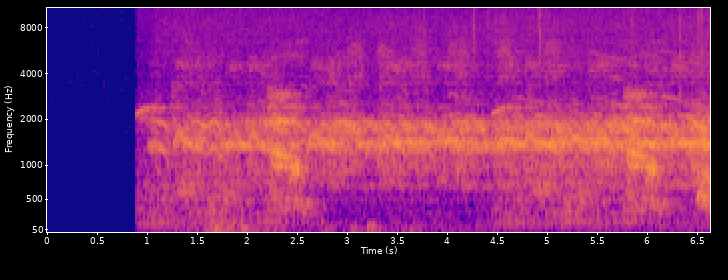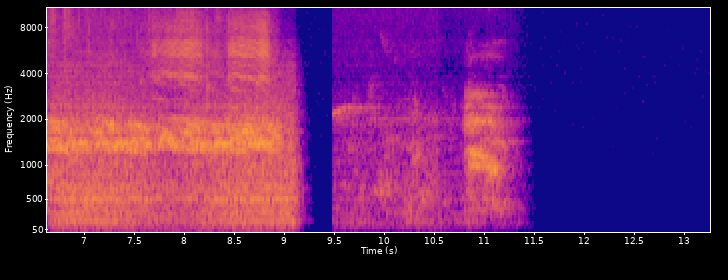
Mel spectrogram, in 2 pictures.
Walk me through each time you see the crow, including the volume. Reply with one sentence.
You can hear the crow from 0.9 to 9.0 s, getting louder.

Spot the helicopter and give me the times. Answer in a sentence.
The helicopter can be heard from 6.6 to 9.2 s.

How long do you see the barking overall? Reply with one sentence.
The barking can be heard for 6 seconds in total.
